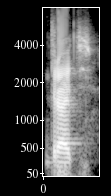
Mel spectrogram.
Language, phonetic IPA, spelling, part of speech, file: Russian, [dratʲ], драть, verb, Ru-драть.ogg
- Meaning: 1. to tear, to tear up, to tear to pieces 2. to strip off, to tear off 3. to pull out 4. to charge, to fleece, to rip off 5. to kill (of wild animals) 6. to cause a stinging/burning pain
